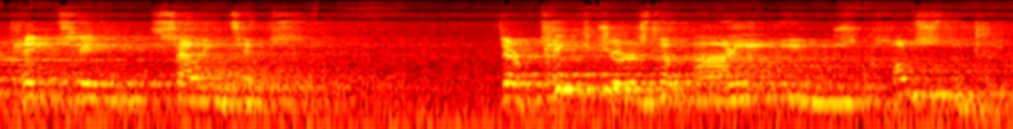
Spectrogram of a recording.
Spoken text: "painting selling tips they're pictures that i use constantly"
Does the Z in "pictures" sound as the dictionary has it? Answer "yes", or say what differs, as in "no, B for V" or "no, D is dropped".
yes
